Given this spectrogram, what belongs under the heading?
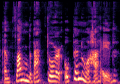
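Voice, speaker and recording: A woman hosting a children's story time, reading a picture book aloud in a gentle, sing-song way. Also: fairly high pitch, animated, unhurried, husky.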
